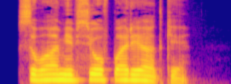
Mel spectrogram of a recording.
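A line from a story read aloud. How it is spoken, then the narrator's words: Grumbled. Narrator (Russian): проворчал Герман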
